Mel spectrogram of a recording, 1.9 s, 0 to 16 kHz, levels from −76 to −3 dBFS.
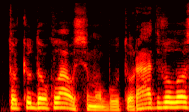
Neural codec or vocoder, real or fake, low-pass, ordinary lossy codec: none; real; 14.4 kHz; AAC, 48 kbps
